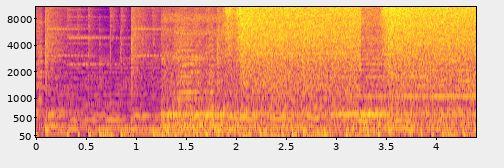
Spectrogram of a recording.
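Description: Background music, then from about a second in a loud, steady spraying hiss builds up. It is high-pressure coolant jetting out of a MEGA Perfect Seal collet chuck nut, through the gap around the tool left by removing its PS ring, with the music continuing underneath.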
